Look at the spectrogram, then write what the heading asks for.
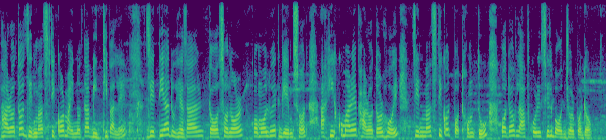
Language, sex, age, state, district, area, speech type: Assamese, female, 18-30, Assam, Jorhat, rural, read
